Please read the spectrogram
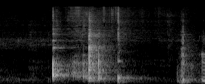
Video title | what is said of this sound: Homemade popcorn recipe in just 3 minutes / homemade popcorn in cooker | നമ്മളിങ്ങനെ കുലുക്കുമ്പോൾ അത് കിലുങ്ങുന്ന സൗണ്ട് കേൾക്കുമല്ലോ. അങ്ങനെ കിലുങ്ങുന്ന സൗണ്ട് കേട്ടില്ലെങ്കിൽ എല്ലാ ഇതും പോപ്കോൺ ആയി എന്നാണ് അർത്ഥം.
